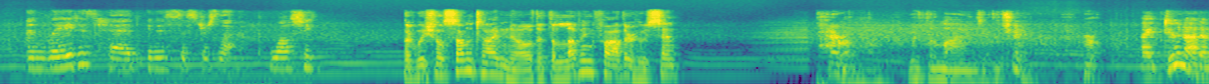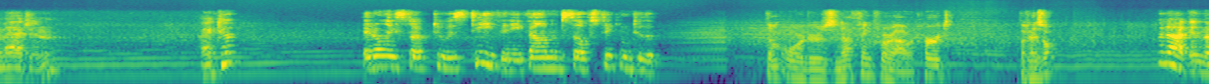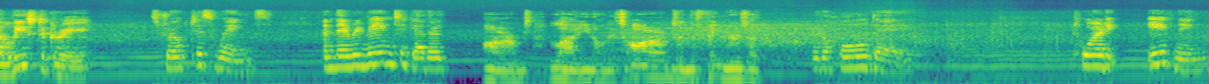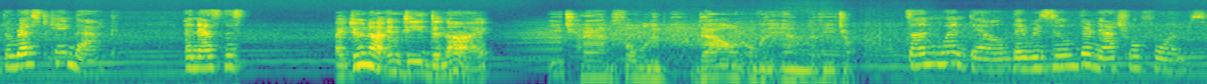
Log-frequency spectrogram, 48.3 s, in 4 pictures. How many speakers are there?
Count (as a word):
five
